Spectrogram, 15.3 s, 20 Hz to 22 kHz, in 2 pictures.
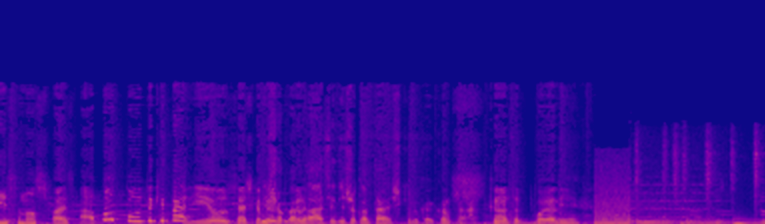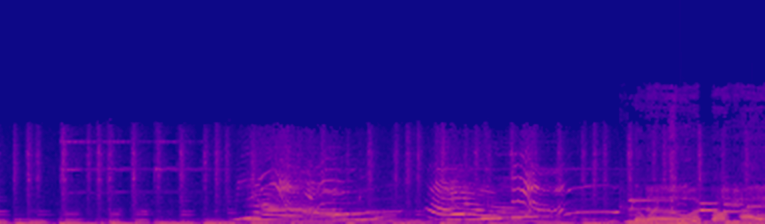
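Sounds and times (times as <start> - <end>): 
speech: 0.0 - 6.9, 14.0 - 15.2
music: 0.0 - 15.2
cat meowing: 10.0 - 14.0.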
